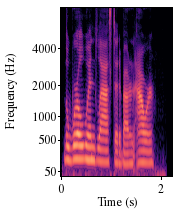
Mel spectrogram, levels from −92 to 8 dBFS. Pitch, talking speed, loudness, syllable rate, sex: 175 Hz, 160 wpm, -17 LUFS, 5.1 syllables/s, female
